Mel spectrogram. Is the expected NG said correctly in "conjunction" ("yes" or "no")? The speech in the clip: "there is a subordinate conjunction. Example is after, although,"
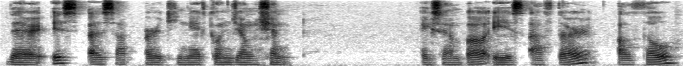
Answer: yes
